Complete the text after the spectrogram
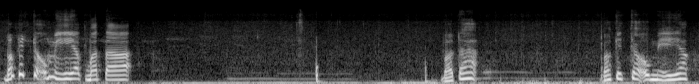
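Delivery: insistent questioning call. Real, not acted. Calls out to child.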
